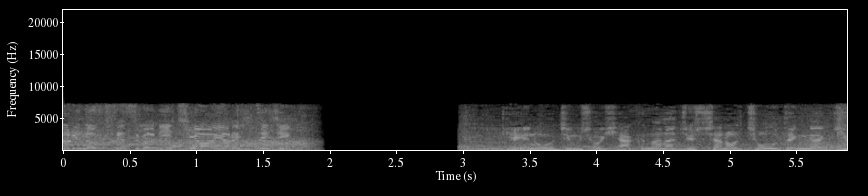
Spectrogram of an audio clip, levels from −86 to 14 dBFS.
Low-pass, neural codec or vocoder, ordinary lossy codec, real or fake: 7.2 kHz; none; MP3, 64 kbps; real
